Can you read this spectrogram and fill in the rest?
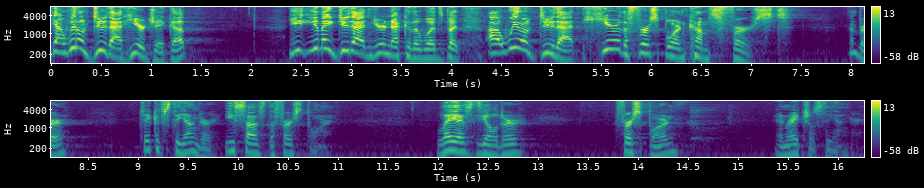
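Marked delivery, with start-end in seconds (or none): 0.0-7.4 dry irony acted out on every word. Retelling Laban's answer to Jacob about the firstborn: imitating Laban's ironic tone. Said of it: "You can hear the irony dripping".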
